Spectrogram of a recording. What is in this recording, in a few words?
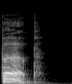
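"burp", British English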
